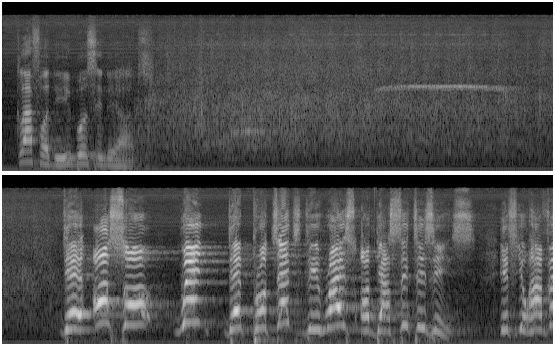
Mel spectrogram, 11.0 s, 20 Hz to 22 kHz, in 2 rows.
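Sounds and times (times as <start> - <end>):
low mains hum: 0.0 - 11.0
faint scattered applause: 1.4 - 6.1
faint steady high whistle: 3.6 - 5.2.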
